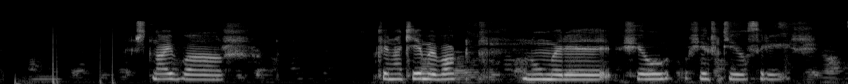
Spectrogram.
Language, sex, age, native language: Icelandic, male, 12, Icelandic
